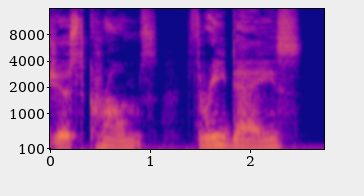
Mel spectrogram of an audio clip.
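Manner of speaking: high, croaking, croaked-out voice. A man answers a woman's question about when he last ate: croaking. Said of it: "he croaked".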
